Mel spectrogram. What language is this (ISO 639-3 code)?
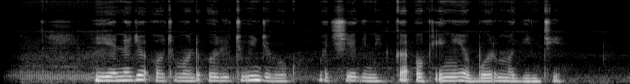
luo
